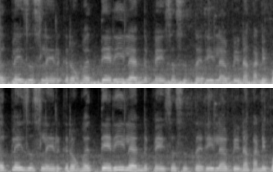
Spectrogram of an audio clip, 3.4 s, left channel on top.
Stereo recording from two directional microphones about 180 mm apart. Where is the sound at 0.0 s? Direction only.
20° right (ahead or behind).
